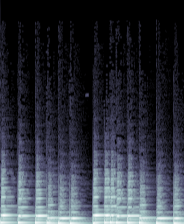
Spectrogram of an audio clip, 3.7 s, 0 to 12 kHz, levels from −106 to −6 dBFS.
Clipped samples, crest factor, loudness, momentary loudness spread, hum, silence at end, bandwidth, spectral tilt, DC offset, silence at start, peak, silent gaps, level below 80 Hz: under 0.1%; 12 dB; -16 LUFS; 5 LU; none; 0 s; 3.9 kHz; -12 dB/octave; under 0.1%; 0 s; -2 dBFS; none; -22 dBFS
